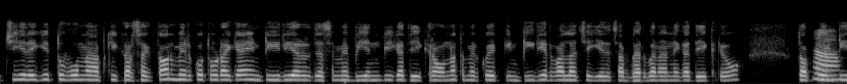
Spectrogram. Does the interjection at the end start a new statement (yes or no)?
no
